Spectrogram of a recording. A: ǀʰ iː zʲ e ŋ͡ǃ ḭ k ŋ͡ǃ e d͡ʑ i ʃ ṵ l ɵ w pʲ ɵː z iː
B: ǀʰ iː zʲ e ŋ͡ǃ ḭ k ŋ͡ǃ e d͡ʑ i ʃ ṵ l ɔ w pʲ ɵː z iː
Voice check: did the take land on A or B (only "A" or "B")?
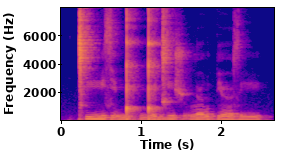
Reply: A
